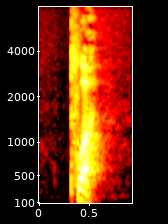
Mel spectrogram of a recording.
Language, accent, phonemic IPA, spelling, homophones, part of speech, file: French, France, /pwa/, pouah, poids / pois / poix, interjection, LL-Q150 (fra)-pouah.wav
- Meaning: ugh!, yuck!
